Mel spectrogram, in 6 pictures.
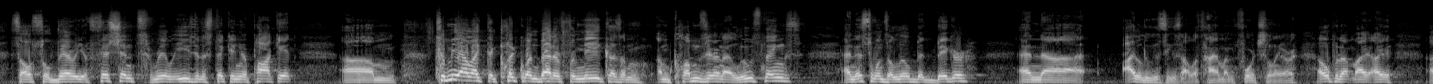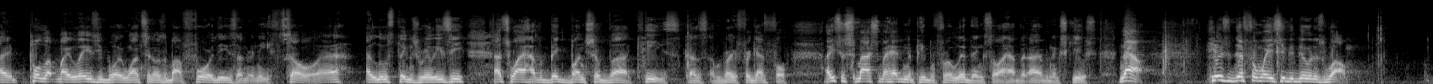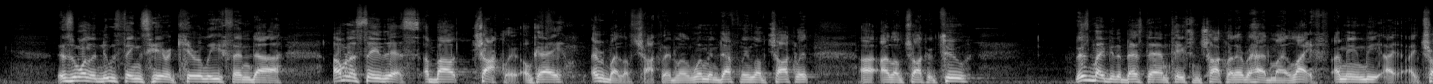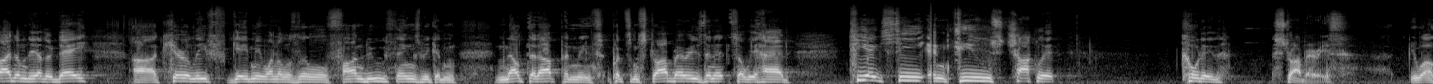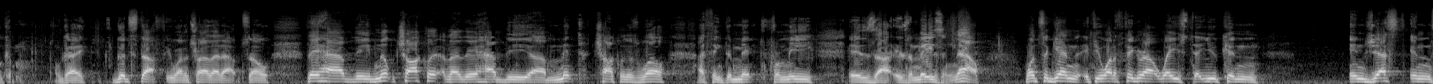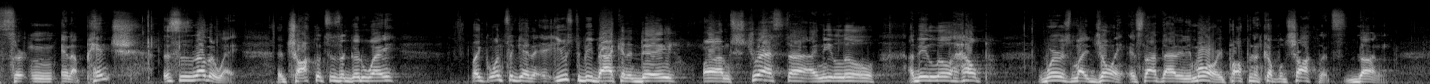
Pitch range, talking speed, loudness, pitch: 110-145 Hz, 215 wpm, -17 LUFS, 130 Hz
